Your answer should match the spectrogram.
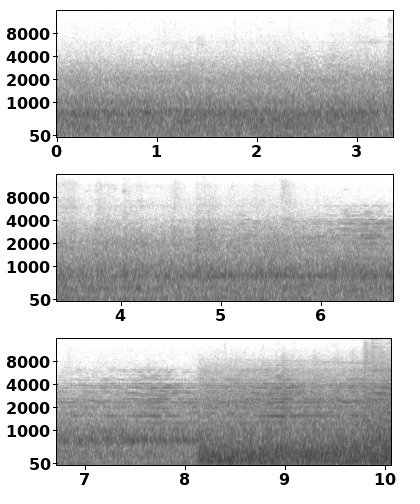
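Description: Light-rail train running, heard from inside the car: a steady rumble with a faint held whine. About eight seconds in the sound turns suddenly louder and fuller.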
